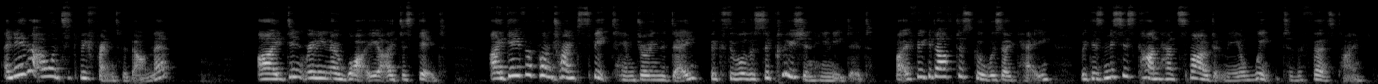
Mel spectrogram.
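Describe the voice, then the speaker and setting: A woman reading a children's novel aloud, narrating in a child's first person with expressive storytelling emphasis. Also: a little high, a little fast, husky, rough recording. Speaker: storybook reader.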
